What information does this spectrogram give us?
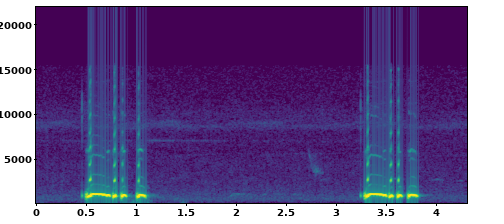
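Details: Zebra dove (merbok), a wild bird met while luring with a decoy: two phrases about three seconds apart, each a rising slurred coo followed by three or four short staccato notes, against a silent background.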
